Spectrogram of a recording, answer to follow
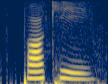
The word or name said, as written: pawky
